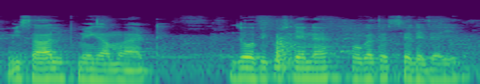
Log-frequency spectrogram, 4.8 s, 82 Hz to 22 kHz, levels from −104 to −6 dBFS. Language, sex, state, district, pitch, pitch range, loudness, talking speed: Hindi, male, Chhattisgarh, Korba, 120 Hz, 110-120 Hz, -30 LUFS, 160 wpm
